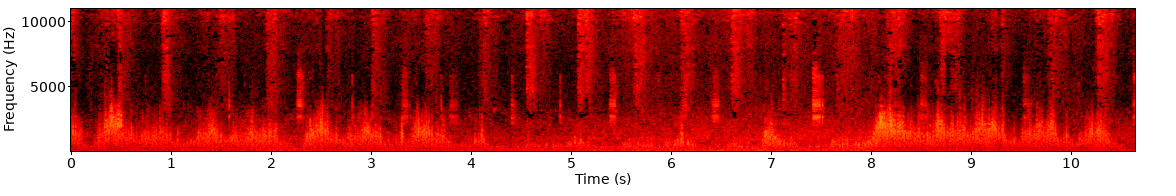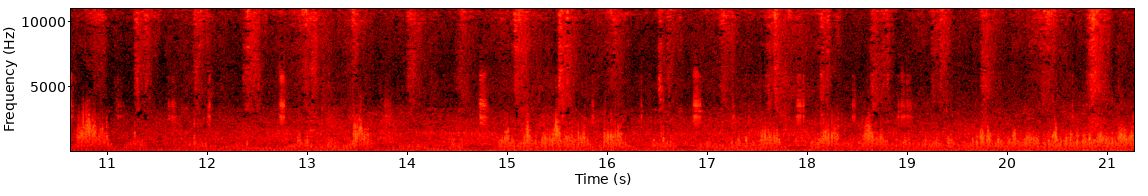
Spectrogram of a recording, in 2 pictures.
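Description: Footsteps crunching on dry, loose sand at a walking pace, about two steps a second, over a low steady background rumble.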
